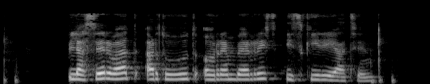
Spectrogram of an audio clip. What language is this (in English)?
Basque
